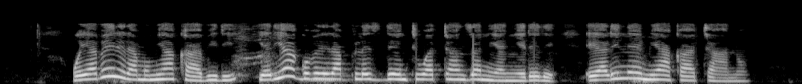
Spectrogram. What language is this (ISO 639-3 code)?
lug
